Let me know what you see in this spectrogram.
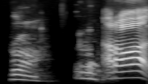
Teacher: bergetarnya ujung lidah dengan getaran yang ringan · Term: takrir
